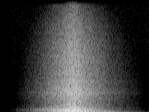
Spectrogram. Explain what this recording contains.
Whoosh Heavy Spear Hammer Large
like heavy hammer or speark whoosh
medieval, large, heavy, spear, hammer, whoosh, weapon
